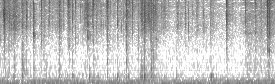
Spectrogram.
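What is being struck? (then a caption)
Bar of soap scraped with a metal blade. A solid, translucent brown glittery bar of soap is held in the hand and scraped into curls with a metal utility knife blade. The cuts come as a quick run of crisp, bright scraping and crinkling ticks over a steady low hum. Each scrape snaps off short and dry, with almost no ring.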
